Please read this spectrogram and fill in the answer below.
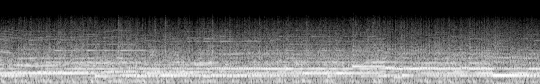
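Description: Loud hardcore (gabber) dance music from a festival sound system, heard from in the crowd, running on without a break with long held notes over a heavy low end.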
